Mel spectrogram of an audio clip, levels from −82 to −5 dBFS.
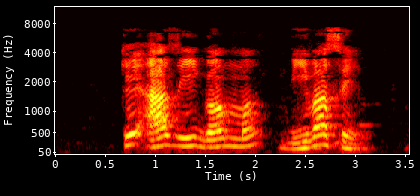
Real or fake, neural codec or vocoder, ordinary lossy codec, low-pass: real; none; AAC, 32 kbps; 7.2 kHz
